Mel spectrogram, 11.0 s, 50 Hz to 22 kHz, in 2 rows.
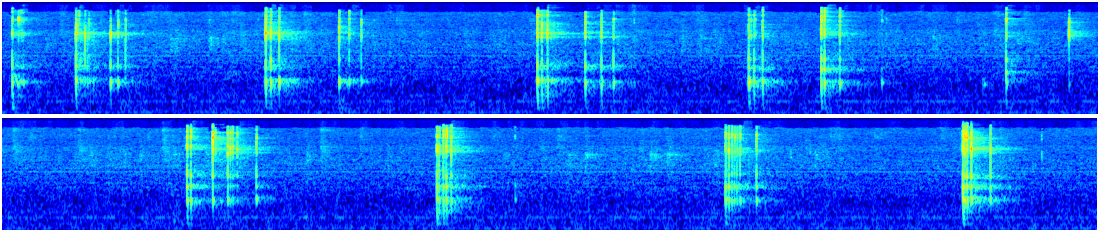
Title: Cracking my neck 50 times consecutively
